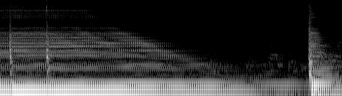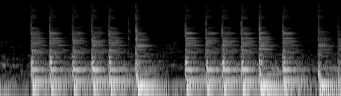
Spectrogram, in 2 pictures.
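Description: Alesis Strike Pro electronic drum kit set to a pitched, melodic sound patch, heard through its amplified output. A long ringing tone fades out over the first three seconds, then from about four seconds in the pads are struck in a steady run of pitched notes, about three a second.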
